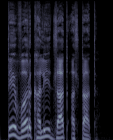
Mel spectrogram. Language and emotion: Marathi, neutral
